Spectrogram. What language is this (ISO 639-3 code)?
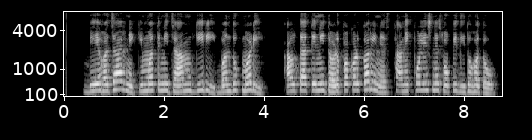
guj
